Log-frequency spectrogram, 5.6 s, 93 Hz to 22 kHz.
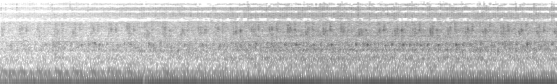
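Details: Chevrolet C5 Corvette V8 at idle with a light, fairly regular tick over the low rumble; owner suspects piston slap or lifter failure, not confirmed.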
